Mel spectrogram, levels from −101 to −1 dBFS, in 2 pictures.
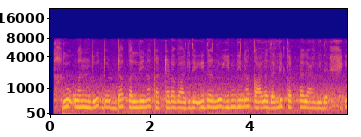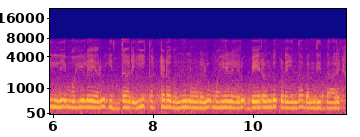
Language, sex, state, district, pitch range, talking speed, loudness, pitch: Kannada, female, Karnataka, Gulbarga, 200-215 Hz, 95 wpm, -18 LUFS, 210 Hz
